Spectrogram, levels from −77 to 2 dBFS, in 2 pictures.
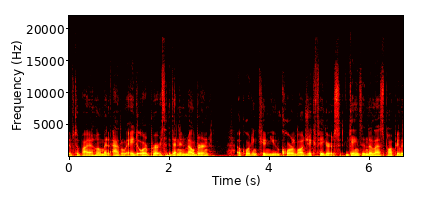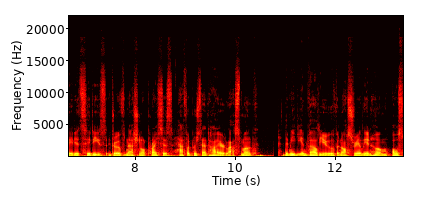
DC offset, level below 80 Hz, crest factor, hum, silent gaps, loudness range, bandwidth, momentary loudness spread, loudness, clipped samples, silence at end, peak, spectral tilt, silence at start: under 0.1%; -30 dBFS; 16 dB; none; 10.77-10.86 s; 1 LU; 14.5 kHz; 5 LU; -19 LUFS; under 0.1%; 0 s; -2 dBFS; -7.5 dB/octave; 0 s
